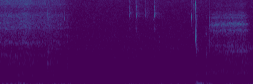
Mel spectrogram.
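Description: Faint computer keyboard typing, a few soft light clicks in a short burst over quiet room hiss, no one speaking.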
